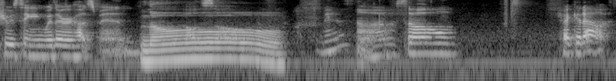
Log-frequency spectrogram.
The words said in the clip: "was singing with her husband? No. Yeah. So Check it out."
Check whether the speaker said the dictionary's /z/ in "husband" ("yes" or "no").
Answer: yes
